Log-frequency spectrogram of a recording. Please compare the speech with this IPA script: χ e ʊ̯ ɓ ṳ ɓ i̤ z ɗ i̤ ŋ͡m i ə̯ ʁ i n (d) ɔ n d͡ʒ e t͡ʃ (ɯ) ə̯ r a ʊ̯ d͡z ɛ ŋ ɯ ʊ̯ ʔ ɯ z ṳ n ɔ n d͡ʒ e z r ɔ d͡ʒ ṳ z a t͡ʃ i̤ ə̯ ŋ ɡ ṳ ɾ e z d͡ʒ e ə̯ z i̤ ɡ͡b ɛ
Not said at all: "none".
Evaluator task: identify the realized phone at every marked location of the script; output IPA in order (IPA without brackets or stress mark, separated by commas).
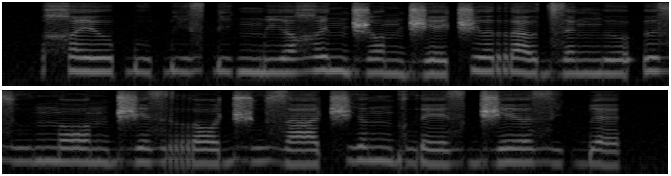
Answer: d͡ʒ, ɯ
